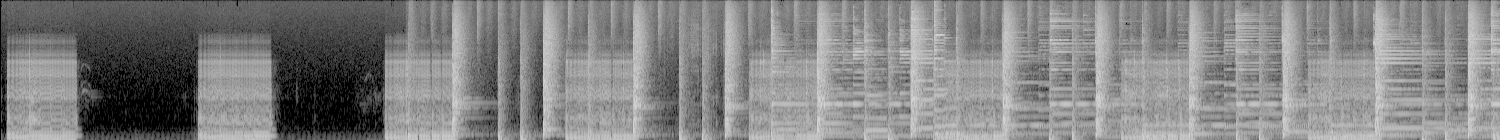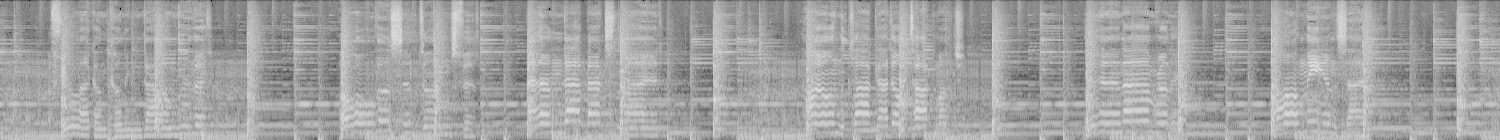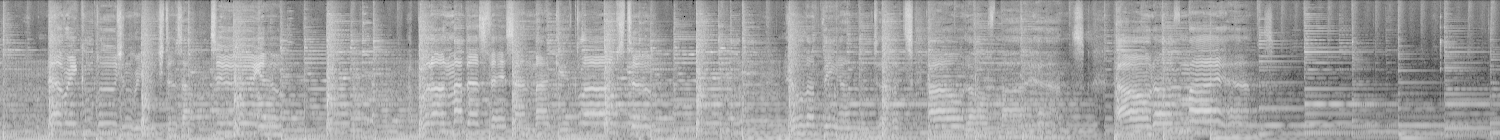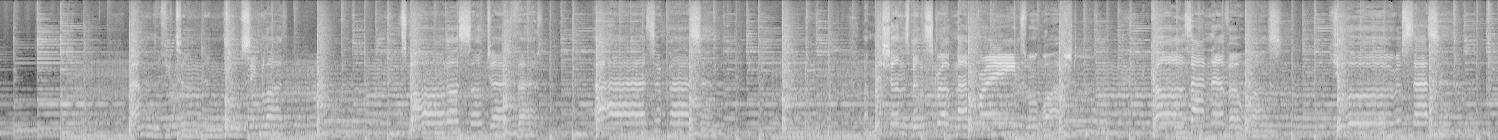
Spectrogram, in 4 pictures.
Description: literate power pop and ballads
